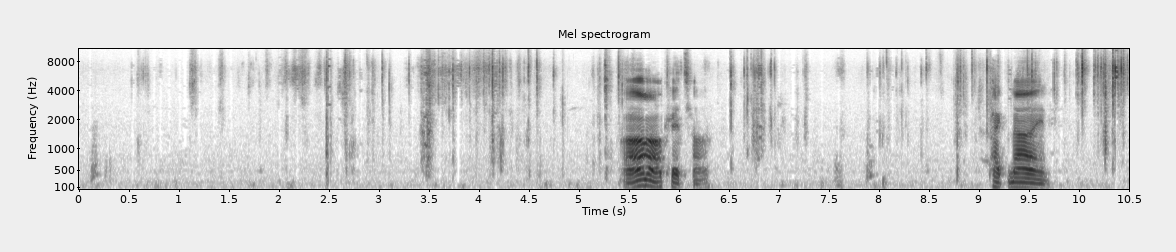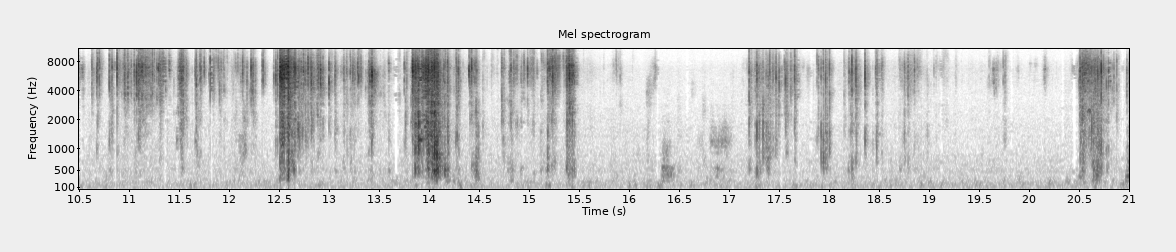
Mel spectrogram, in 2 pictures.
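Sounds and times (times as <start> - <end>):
foil wrapper crinkling and tearing: 0.6 - 5.6, 6.5 - 7.3, 8.0 - 15.5, 17.2 - 19.8, 20.5 - 21.0.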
